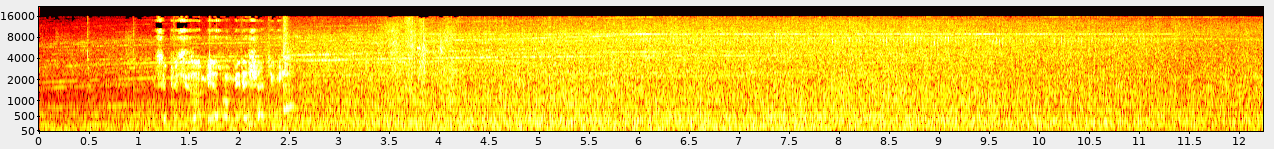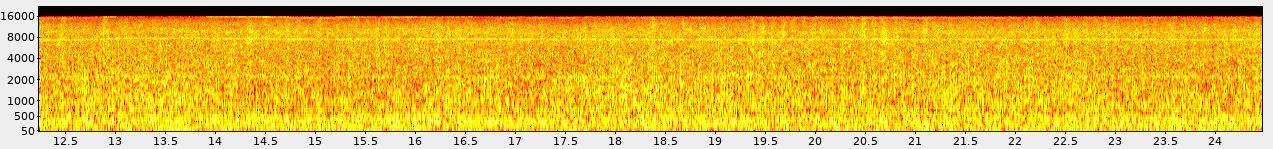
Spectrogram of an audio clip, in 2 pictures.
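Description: A helicopter's rotor thumps and its engine whines steadily as it lifts off and flies.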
